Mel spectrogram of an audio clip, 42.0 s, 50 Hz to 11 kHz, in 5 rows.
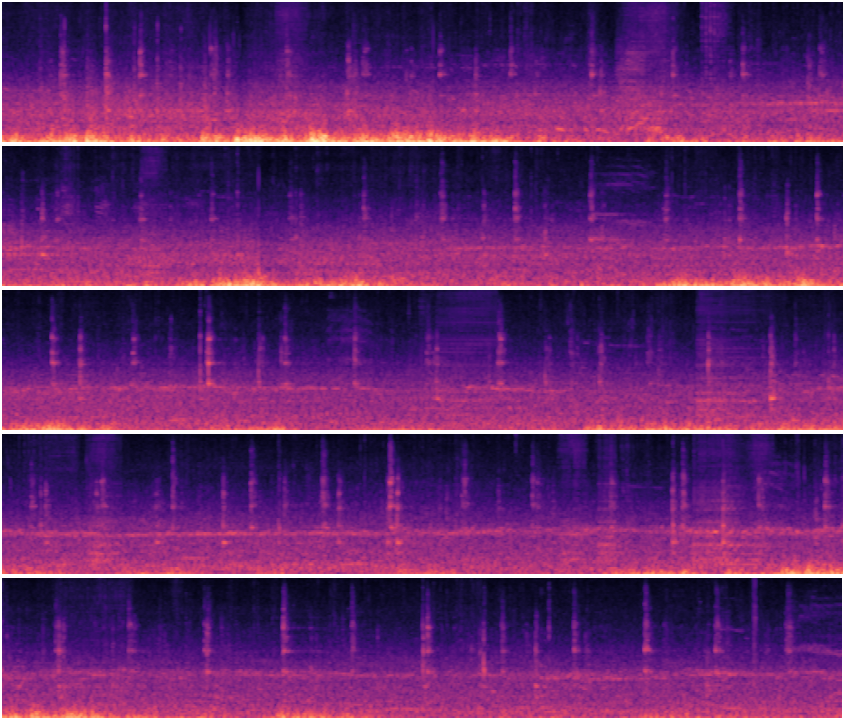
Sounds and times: Moderate wind 0.0 - 42.0
walking people 0.0 - 42.0
seagulls 14.3 - 15.1
seagulls 40.8 - 42.0

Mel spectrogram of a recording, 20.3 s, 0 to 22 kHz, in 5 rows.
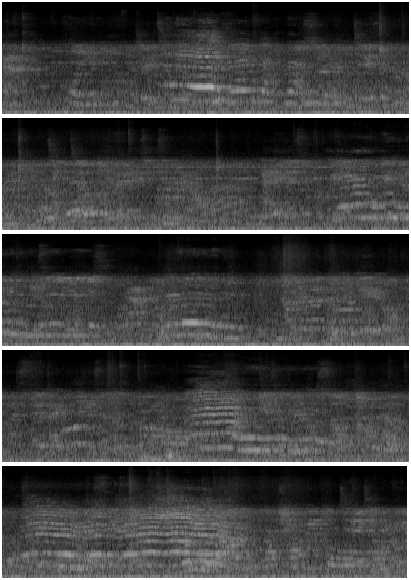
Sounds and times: Crying children 1.6 - 3.3
Crying children 14.0 - 15.6
Crying children 16.4 - 18.8

